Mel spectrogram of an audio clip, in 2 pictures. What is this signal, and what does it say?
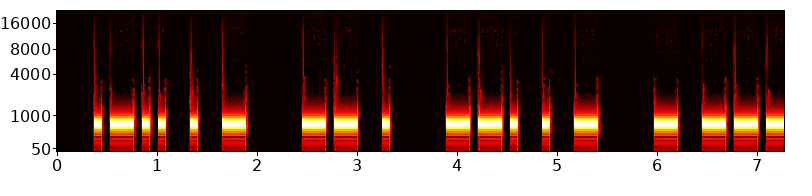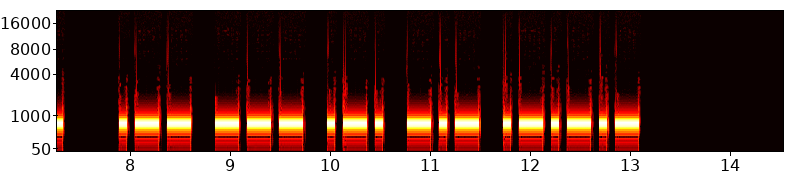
Morse code, heard as a keyed tone, about 15 wpm, 700 Hz. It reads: LET ME GET TO WORK.
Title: Sentences from Top 300 Words 15wpm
